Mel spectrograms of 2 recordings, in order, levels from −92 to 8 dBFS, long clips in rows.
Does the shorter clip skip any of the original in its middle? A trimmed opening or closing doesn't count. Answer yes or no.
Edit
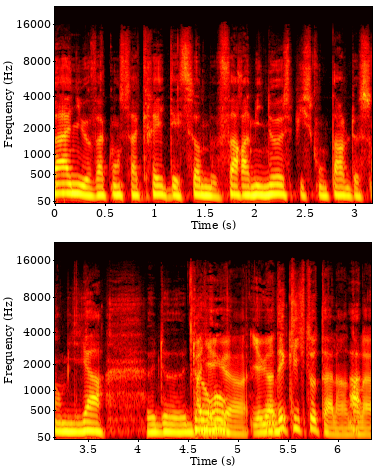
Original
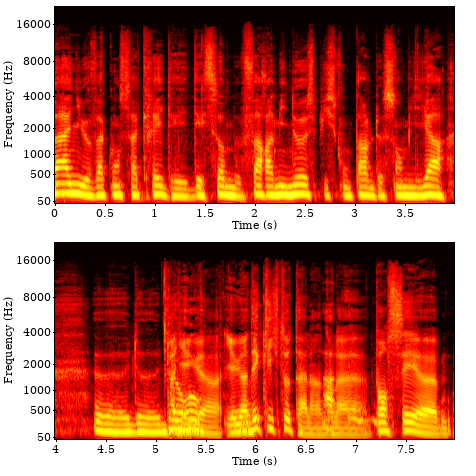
yes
